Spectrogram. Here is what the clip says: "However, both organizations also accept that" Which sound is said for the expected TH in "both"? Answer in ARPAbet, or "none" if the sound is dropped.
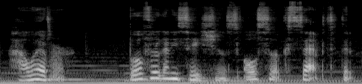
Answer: TH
